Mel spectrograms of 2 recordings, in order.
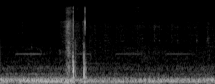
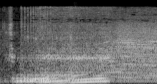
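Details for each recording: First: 2022 Suzuki Alto engine running with a low rumbling whir and faint thin whine from the alternator, worn alternator bearings. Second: 2022 Suzuki Alto after replacing the alternator bearings, alternator reinstalled, light rev and release: pitch rises smoothly and settles cleanly, with no whine or rumble; the earlier alternator noise is gone.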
